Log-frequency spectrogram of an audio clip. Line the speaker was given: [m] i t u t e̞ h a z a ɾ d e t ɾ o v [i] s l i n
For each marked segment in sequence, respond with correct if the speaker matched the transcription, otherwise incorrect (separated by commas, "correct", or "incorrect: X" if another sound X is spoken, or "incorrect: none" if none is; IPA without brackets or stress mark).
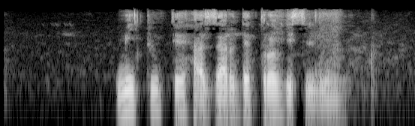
correct, correct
